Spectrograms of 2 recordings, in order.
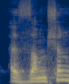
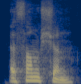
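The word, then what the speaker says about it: assumption: ایزمپشن بولا جاتا ہے۔ اگلا لفظ ہے اسمپشن، اس کو وہاں پہ ایزمپشن بولا جاتا ہے، لیکن اس کا صحیح تلفظ ہے اسمپشن، اسمپشن۔ اچھا جی، اگلا جو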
